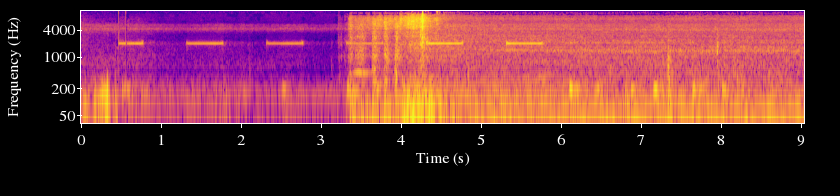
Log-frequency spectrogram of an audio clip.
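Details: 2003 Honda Accord 2.4 a couple of days after cleaning the idle air control valve: dash chimes, crank, brief rev flare, then steady idle; surging idle fixed.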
